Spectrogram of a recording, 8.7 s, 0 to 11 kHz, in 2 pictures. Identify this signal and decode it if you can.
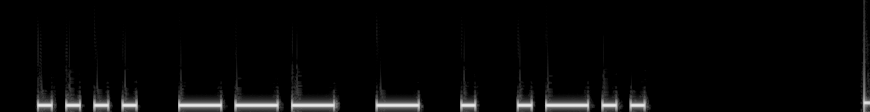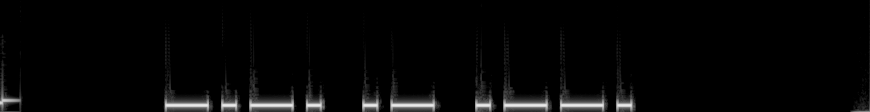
Morse code, heard as a keyed tone, about 17 wpm, 700 Hz. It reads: HOTEL CAP
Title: Sentences from Top 1600 Words - New Word Drill Alt - 17wpm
